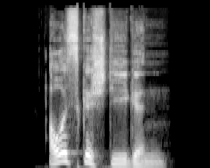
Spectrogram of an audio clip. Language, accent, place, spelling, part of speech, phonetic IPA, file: German, Germany, Berlin, ausgestiegen, verb, [ˈaʊ̯sɡəˌʃtiːɡn̩], De-ausgestiegen.ogg
- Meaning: past participle of aussteigen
